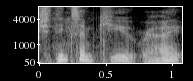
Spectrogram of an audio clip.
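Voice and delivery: loud stage whisper meant to carry. Acting out a guy asking his bros about a girl, acting out a loud whisper. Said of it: "Got a loud whisper".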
